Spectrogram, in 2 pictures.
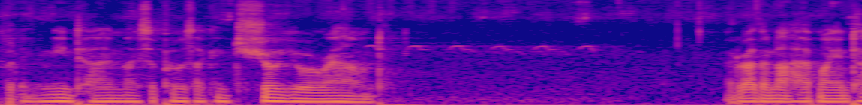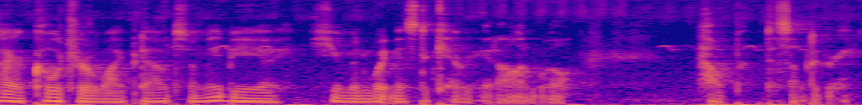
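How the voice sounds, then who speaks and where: A man playing a proud, bitter, ancient dragon in a fantasy ASMR roleplay, brooding and scornful, theatrical, dipping into hushed breathy tones. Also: a bass voice. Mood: grudging, contemptuous. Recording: roomy echo, faint background noise.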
